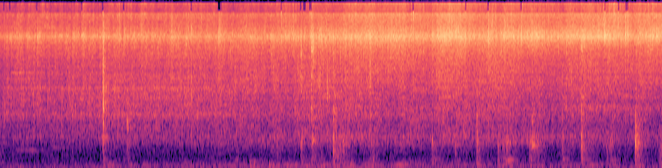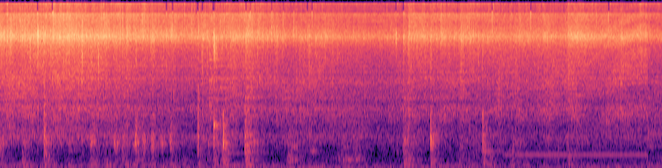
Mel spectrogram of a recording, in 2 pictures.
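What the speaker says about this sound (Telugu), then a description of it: "ఇందులో టమాటా ప్యూరీ ప్లస్ ఉల్లిపాయ ముద్ద వేసుకుందాము ఉల్లిపాయ ముద్ద కూడా పచ్చివాసన పోవాలండి" Tomato puree and onion paste fry in a pan for a mushroom and soya chunk curry, a soft continuous sizzle broken by intermittent scraping and tapping of a stirring spoon, fairly quiet and without speech.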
